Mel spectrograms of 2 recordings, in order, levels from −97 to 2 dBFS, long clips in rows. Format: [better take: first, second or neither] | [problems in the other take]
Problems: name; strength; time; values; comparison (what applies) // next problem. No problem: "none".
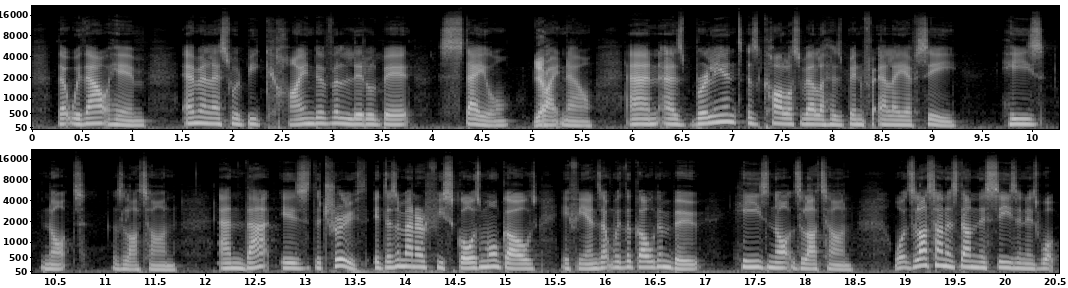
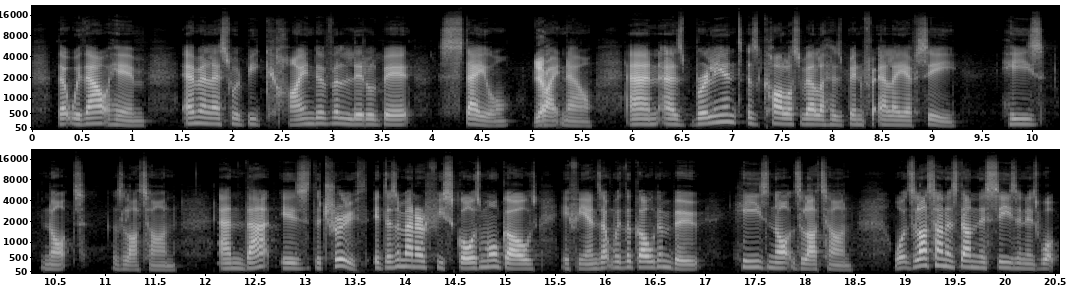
first | thin; very; fading below 650 Hz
